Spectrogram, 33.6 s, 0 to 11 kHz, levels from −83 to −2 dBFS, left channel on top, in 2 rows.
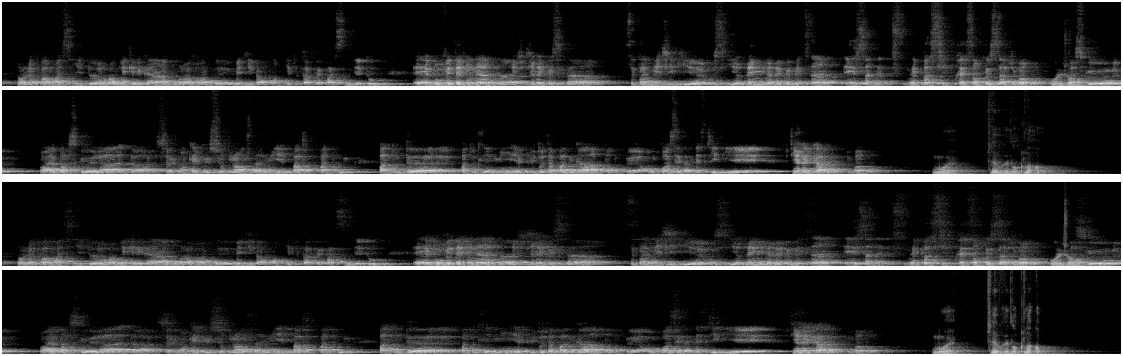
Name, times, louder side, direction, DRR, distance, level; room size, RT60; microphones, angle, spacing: voice 1, 0.2-4.2 4.5-5.6 6.2-8.9 9.4-15.4 16.0-16.8 17.4-22.0 22.4-28.2 28.6-29.8, left 1 dB, 75° left, 1 dB, 5.5 m, -25 dB
voice 2, 15.7-16.2 30.7-31.1 31.6-32.3, right 1 dB, 75° right, 10 dB, 2.0 m, -27 dB
28.0 x 22.0 x 6.3 m, 1.2 s
head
